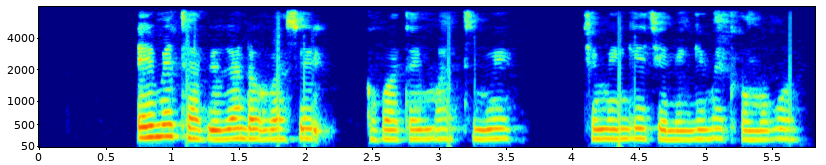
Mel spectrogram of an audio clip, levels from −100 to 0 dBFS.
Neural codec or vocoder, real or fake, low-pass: vocoder, 44.1 kHz, 128 mel bands, Pupu-Vocoder; fake; 7.2 kHz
